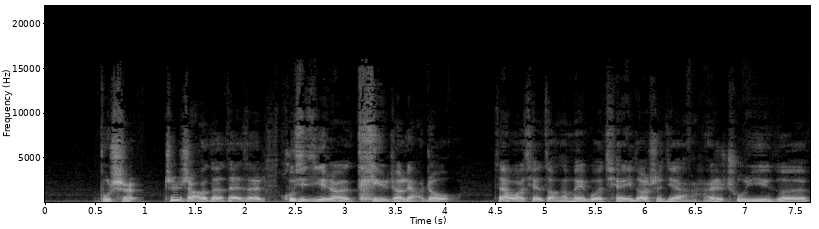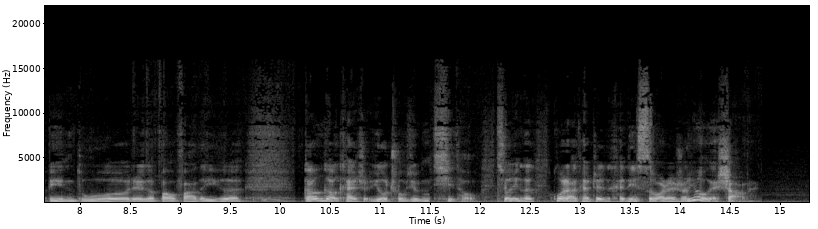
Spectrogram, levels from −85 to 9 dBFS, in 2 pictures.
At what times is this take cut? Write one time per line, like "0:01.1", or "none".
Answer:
0:01.2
